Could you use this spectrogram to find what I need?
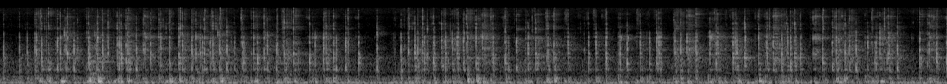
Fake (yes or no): no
